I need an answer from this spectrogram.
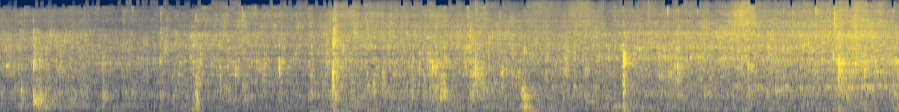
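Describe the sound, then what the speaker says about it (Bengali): Hilsa fish fries in hot oil in a pan, giving a continuous close sizzling hiss dotted with sharp pops and crackles throughout. "ইলিশ মাছটা ভাজছি,"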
